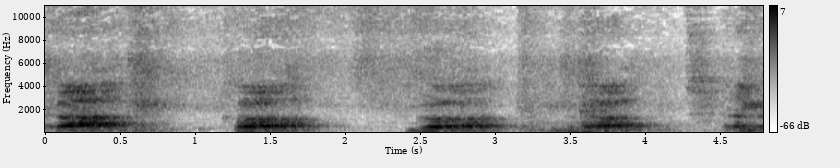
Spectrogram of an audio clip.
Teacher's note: ये कंठ से उच्चारित होते हैं तो कंठ होगा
